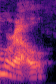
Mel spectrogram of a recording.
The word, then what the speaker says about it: Maurelle: Oh, it's hello, H-E-L-L-O, then my first name, Morel. Hello, Morel. – And Morel is spelled M-A-U-R-E-L-L-E.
